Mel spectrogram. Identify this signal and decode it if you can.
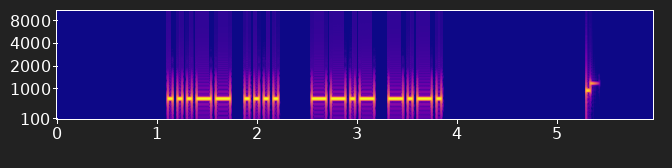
Morse code, heard as a keyed tone, about 25 wpm, 700 Hz. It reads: 3H QC
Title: Winter Field Day Exchanges Encore 25wpm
